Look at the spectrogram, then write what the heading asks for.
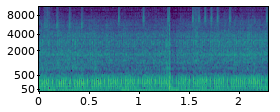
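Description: A motorcycle engine runs at a loud, close, rumbling idle with a steady low throb and some light mechanical clatter, and no voices.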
